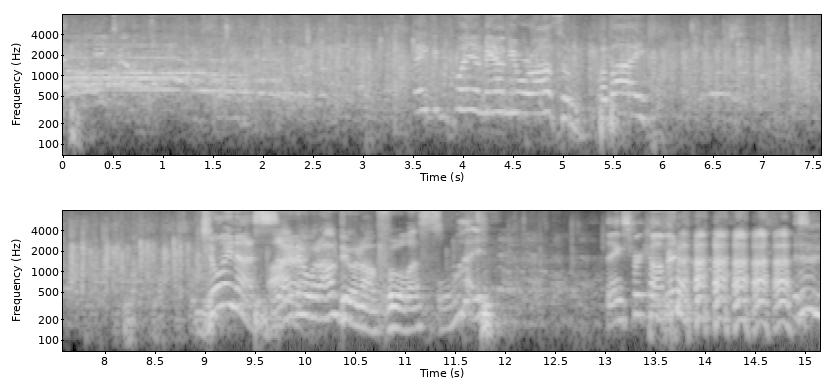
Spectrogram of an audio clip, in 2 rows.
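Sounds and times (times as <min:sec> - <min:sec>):
audience applause: 0:00.0 - 0:10.2
speech: 0:04.0 - 0:06.1, 0:09.0 - 0:12.1, 0:13.0 - 0:15.1
laughter: 0:11.6 - 0:15.1.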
